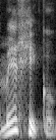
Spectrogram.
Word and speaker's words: México: la palabra examen luego otra que sería sonar como j como la palabra méxico que tú sabes que se escribe con x luego tenemos otra que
